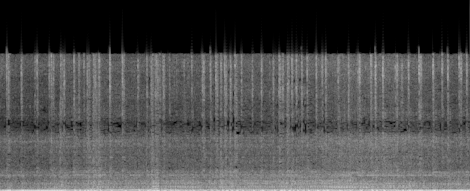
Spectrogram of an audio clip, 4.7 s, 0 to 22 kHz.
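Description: Yamaha 440 SS snowmobile's two-stroke engine running steadily after being started, with no revving.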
